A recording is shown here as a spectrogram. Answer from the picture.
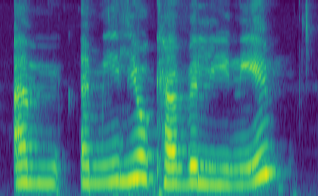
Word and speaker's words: Emilio Cavallini: And then the tights again are Emilio Cavallini. That's how you pronounce the name.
